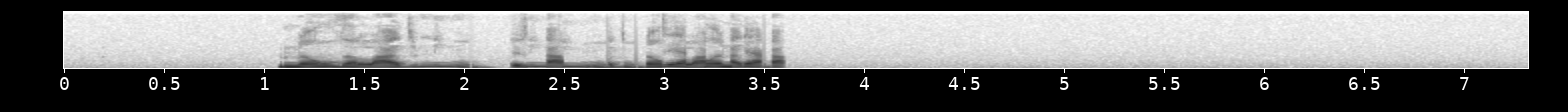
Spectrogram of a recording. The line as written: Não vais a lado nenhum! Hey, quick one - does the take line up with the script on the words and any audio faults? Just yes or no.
no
